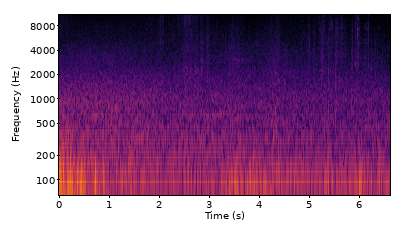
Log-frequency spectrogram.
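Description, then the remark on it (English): Strong wind buffets the microphone outdoors as someone steps out to feed a parking meter, a steady, loud low rumble with gusty surges and faint street noise underneath. No one speaks. “Oh, man, it's windy.”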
